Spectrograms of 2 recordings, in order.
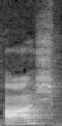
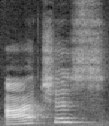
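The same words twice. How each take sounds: First: The word is pronounced the French way. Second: The word is pronounced the English way. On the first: The speaker calls it right. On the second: The speaker calls it wrong.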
